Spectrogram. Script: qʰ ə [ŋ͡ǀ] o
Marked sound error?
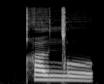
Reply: no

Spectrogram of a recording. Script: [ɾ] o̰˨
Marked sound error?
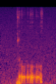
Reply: no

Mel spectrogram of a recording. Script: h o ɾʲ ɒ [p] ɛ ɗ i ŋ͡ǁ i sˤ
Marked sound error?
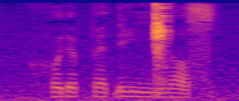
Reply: no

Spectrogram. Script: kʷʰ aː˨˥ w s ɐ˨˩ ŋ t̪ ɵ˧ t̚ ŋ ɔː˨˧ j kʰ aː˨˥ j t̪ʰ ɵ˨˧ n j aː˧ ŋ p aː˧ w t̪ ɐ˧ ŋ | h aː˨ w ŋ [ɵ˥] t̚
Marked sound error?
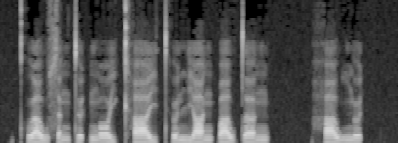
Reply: yes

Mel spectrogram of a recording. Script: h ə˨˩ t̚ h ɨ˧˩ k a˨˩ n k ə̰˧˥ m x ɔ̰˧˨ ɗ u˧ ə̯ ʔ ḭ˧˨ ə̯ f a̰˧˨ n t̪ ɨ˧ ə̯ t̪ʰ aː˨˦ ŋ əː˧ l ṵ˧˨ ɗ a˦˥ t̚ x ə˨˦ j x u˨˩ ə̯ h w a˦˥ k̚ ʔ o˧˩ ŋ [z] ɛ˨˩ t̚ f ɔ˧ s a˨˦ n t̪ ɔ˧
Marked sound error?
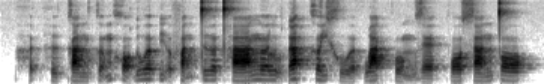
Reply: no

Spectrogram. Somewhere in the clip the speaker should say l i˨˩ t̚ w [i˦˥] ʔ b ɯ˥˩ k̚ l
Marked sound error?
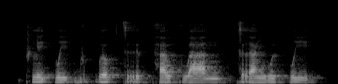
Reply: yes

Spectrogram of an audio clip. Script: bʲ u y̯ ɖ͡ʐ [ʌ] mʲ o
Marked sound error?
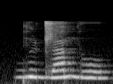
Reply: yes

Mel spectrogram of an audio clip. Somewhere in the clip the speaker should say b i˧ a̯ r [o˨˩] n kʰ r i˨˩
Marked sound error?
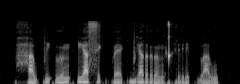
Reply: no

